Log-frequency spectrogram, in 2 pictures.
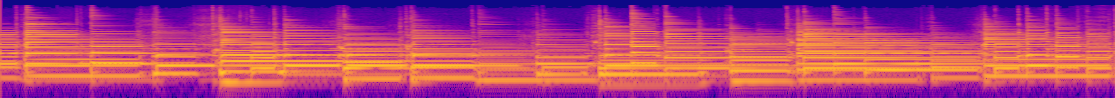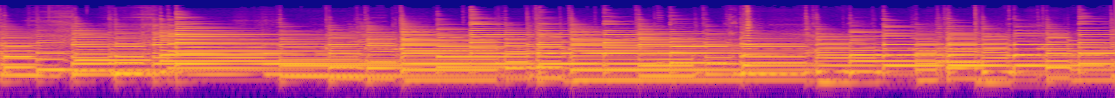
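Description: Solo nylon-string classical guitar played fingerstyle: a continuous flow of plucked notes and arpeggiated chords, each note ringing on under the next.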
